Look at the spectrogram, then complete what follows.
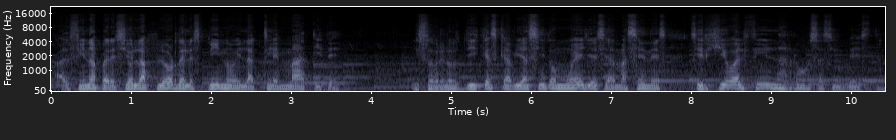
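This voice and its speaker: A man narrating a gothic tale as an audiobook, in a solemn, measured, literary delivery with phrases that fall away at the end. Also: medium pitch, steady tone. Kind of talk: gothic horror story narration in Spanish, first person. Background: background music.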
